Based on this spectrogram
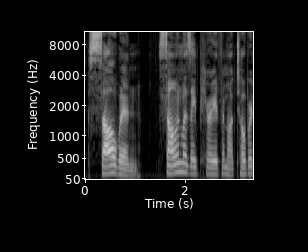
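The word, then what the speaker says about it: Samhain: ha a i n it's an Irish pronunciation pronounced swin was a period from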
